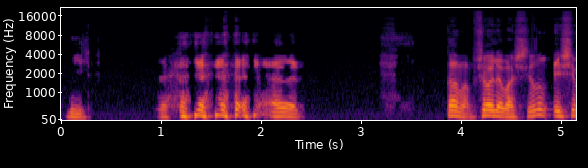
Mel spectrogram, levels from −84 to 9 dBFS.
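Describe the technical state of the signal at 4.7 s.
At 4.71 s there is a brief jumbled moment in the speech, a tiny garbled stutter rather than a clean continuation. This is chunks out of order. A slice of about 5.8 ms arrived one chunk late and plays after the chunk that should have followed it. No audio is missing, but the swapped sequence creates three abrupt joins.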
